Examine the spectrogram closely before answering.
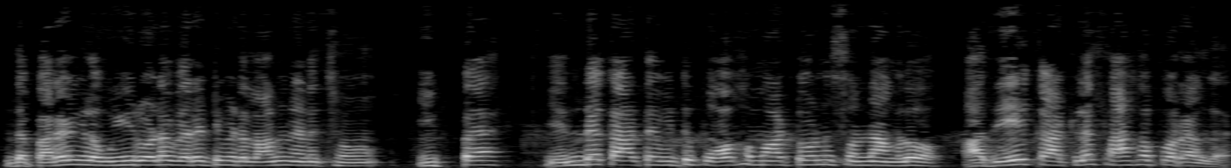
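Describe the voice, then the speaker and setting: A woman's voice: high-pitched, steady tone, normal speed, a bit bright. A woman voicing a bossy female bird, a wife and mother, in a cartoon, talking in a scolding, commanding way. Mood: scheming. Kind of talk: cartoon voice acting.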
